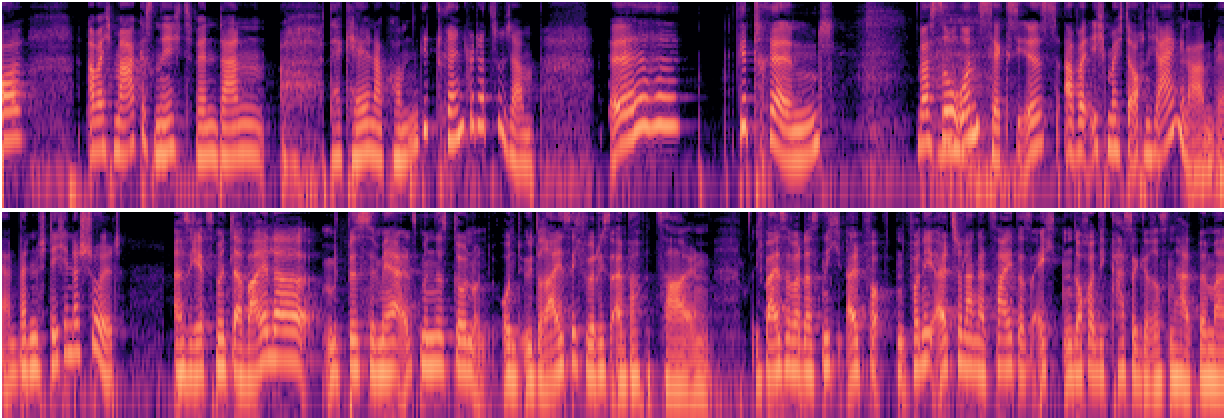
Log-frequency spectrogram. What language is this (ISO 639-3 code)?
deu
